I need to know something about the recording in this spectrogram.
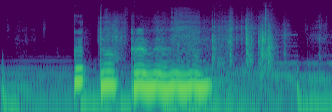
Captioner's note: humming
